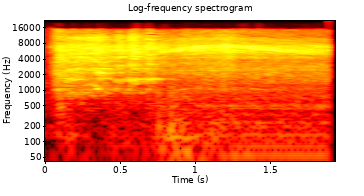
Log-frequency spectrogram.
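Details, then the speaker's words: 4D56 diesel engine (Pajero/L300/L200) after replacing the oil pressure sending unit: brief crank, catches at once and settles into a steady even idle with no knocks or misses; normal start, oil warning light should go off. "now we can start an engine and let's see so let's start our engine now"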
